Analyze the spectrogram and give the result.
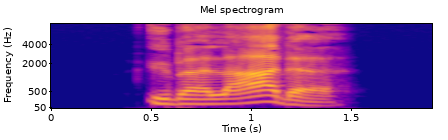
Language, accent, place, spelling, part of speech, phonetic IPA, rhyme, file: German, Germany, Berlin, überlade, verb, [yːbɐˈlaːdə], -aːdə, De-überlade.ogg
- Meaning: inflection of überladen: 1. first-person singular present 2. first/third-person singular subjunctive I 3. singular imperative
